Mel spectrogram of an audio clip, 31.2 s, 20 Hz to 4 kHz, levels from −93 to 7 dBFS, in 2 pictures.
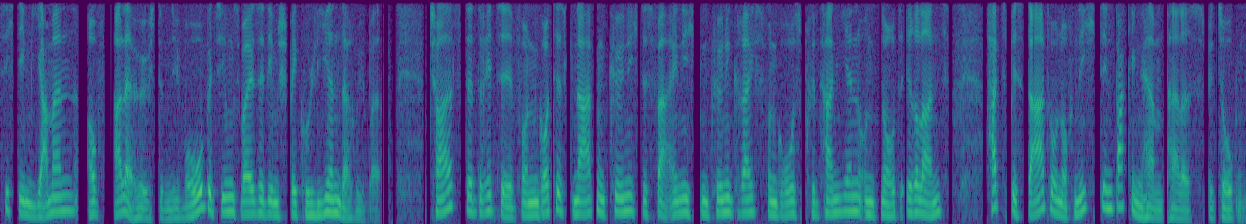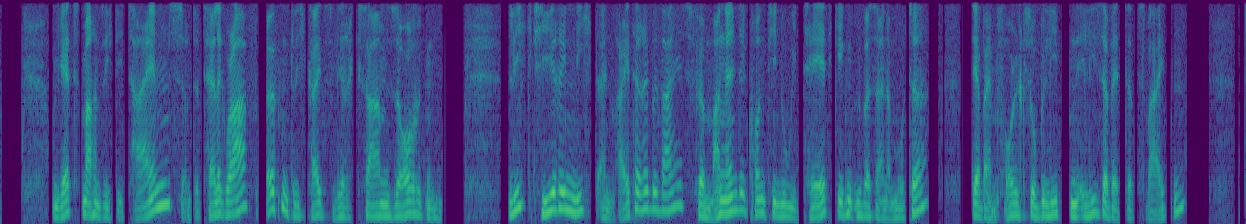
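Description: From 4.85 to 4.94 s, roughly 90 ms of the background turns into a smoother synthetic hiss, with its level shifting by about 9 dB. That's comfort noise in place of the background, likely the sender's voice detector pausing transmission while the receiver fills in.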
